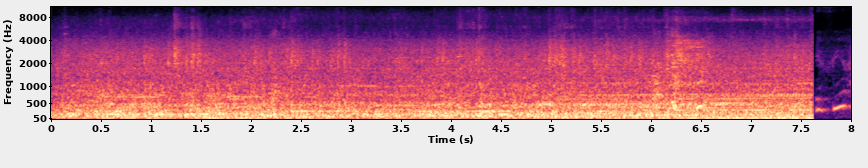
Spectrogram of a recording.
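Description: Cabin noise inside a moving Batik Solo Trans city bus: steady engine hum and road rumble, cutting off suddenly near the end.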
